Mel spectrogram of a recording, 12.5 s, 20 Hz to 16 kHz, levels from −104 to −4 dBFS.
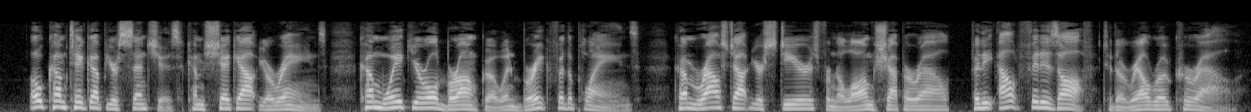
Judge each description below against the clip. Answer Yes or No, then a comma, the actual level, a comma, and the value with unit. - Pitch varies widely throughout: Yes, wide, 6.2 semitones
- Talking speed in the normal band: Yes, average, 185 wpm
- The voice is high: No, medium, 140 Hz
